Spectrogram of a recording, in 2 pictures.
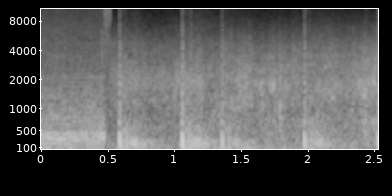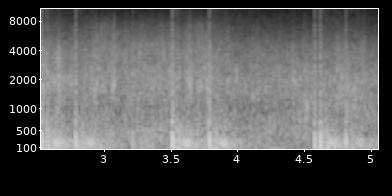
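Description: A missile strikes a cargo ship loaded with vehicles in the naval game Sea Power, followed by a rumbling roar punctuated by repeated sharp cracks and blasts that continue for several seconds.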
